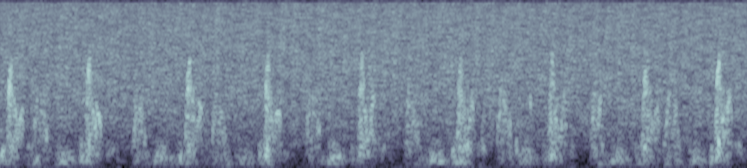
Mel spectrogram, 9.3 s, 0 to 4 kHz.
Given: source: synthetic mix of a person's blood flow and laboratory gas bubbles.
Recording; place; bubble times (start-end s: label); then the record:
Doppler ultrasound of blood flow; precordium
5.70-5.78 s: bubbles
5.82-5.95 s: bubbles
6.01-6.16 s: bubbles
6.43-6.50 s: bubbles
6.61-6.67 s: bubbles
From the record:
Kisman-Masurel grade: 211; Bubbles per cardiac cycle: several, 3 to 8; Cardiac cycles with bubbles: 1 to 10%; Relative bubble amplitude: barely perceptible (0.100 to 0.250); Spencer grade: 1 (occasional bubble signal discernible with the cardiac motion signal, with majority of cardiac periods free of bubbles); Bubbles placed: anywhere in the cardiac cycle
